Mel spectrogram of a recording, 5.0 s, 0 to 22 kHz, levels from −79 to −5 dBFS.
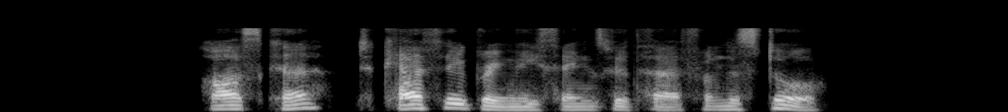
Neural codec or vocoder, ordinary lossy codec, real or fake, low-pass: codec, 16 kHz, 2 kbps, FreqCodec, smaller model; none; fake; none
